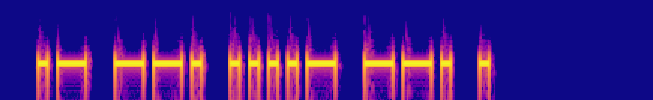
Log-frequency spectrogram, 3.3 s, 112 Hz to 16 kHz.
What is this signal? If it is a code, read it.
Morse code, heard as a keyed tone, about 34 wpm, spaced as for 30 wpm, 700 Hz. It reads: AG4GE
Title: Speed Racing - USA 2x2 Call Signs 25wpm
